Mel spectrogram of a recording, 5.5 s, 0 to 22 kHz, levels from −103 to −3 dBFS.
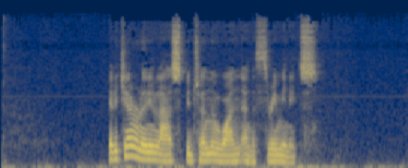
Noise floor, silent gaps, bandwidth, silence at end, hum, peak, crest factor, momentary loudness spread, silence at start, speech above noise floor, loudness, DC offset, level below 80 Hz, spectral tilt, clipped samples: -56 dBFS; none; 16 kHz; 1.2 s; none; -8 dBFS; 18 dB; 8 LU; 0.05 s; 33 dB; -24 LUFS; under 0.1%; -58 dBFS; -5 dB/octave; under 0.1%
